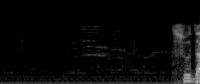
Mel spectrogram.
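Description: A pause with only a faint steady hum, then a man's voice starts speaking loudly near the end.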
